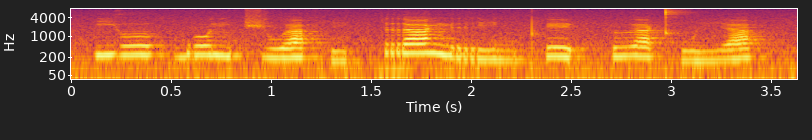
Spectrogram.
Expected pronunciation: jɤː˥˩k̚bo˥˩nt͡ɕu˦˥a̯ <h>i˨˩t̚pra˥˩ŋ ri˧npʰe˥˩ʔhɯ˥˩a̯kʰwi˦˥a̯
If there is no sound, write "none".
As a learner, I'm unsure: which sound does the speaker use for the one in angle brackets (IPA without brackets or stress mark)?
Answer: h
